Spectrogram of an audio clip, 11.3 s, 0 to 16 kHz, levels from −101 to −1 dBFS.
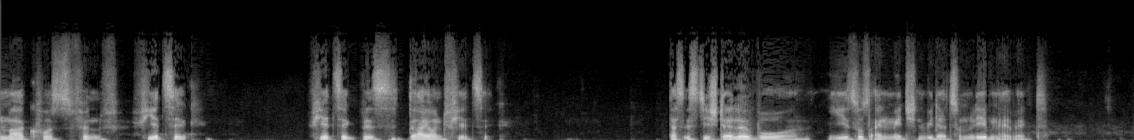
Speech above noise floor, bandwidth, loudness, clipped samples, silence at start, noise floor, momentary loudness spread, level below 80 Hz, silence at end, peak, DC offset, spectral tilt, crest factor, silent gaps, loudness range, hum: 54 dB; 11.5 kHz; -24 LUFS; under 0.1%; 0 s; -78 dBFS; 15 LU; -48 dBFS; 0.9 s; -4 dBFS; under 0.1%; -5 dB/octave; 20 dB; none; 4 LU; none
